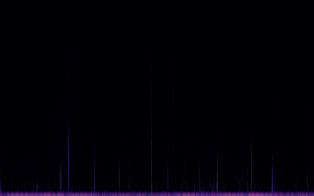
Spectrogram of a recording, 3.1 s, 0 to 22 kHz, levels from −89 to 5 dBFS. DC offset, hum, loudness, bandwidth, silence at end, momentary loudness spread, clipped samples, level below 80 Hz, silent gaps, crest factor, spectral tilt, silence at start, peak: under 0.1%; none; -66 LUFS; 7.2 kHz; 0 s; 3 LU; under 0.1%; -56 dBFS; none; 12 dB; -5.5 dB/octave; 0 s; -40 dBFS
